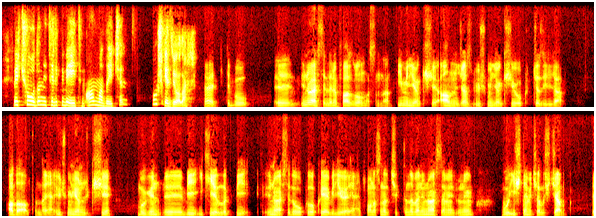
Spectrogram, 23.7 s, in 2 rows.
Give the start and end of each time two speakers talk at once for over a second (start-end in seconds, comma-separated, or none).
none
